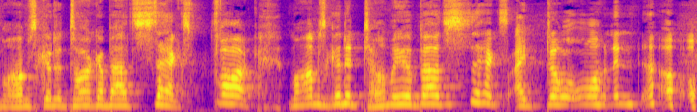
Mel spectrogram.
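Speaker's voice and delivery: put-on terrified dread, very high, through clenched teeth. Voicing Amanda hearing her mom talk about sex: terrified Amanda, through gritted teeth. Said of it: "gritting her teeth".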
